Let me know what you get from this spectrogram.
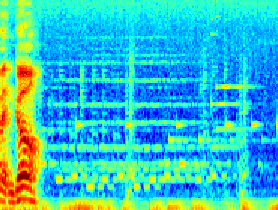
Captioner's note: bomb ticking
